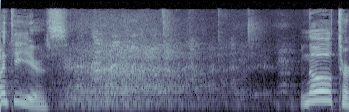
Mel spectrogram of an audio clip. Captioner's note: audience laughing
